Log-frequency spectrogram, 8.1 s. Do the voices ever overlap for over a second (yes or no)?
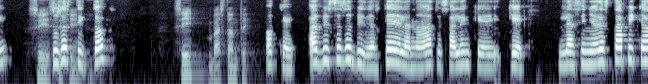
no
